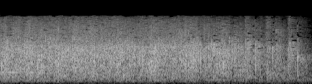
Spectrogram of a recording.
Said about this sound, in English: No, she lost. Don't give her any applause. Give the other three applause.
